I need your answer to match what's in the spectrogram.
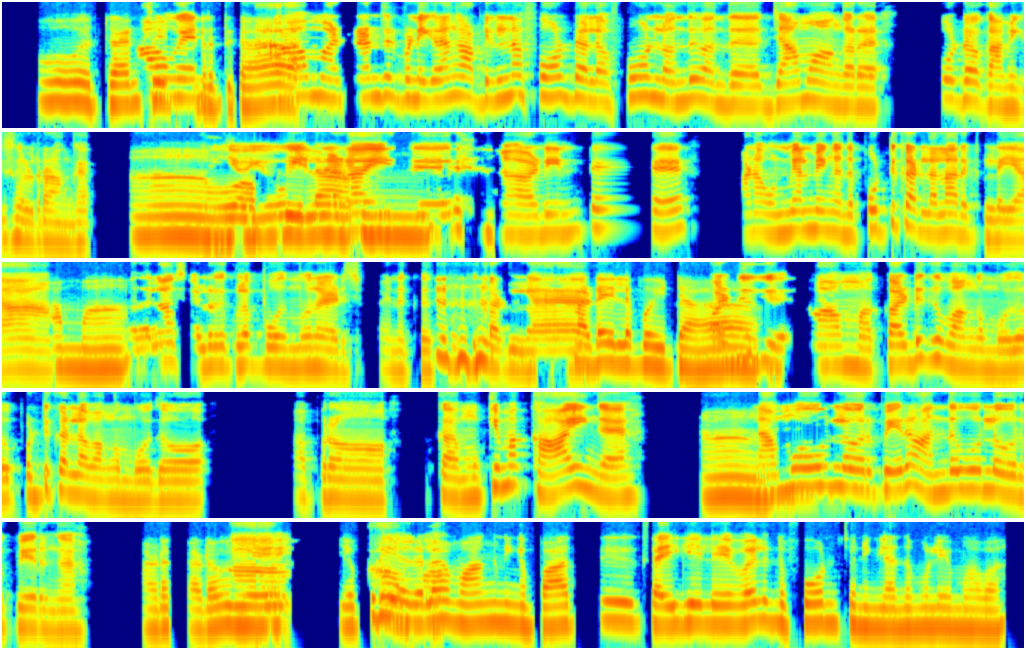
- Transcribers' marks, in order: in English: "ட்ரான்ஸ்லேட்"; other noise; in English: "ட்ரான்ஸ்பர்"; chuckle; chuckle; "கடையில" said as "படையில"
- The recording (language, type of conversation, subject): Tamil, podcast, நீங்கள் மொழிச் சிக்கலை எப்படிச் சமாளித்தீர்கள்?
